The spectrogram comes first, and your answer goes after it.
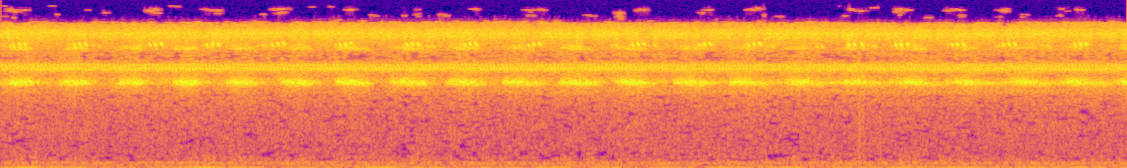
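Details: Crickets chirping in a relaxing nighttime nature soundscape with blowing wind, meant for sleep; steady rapid pulsed chirps, high and bright, repeating in a fast even rhythm over a soft constant background hiss.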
